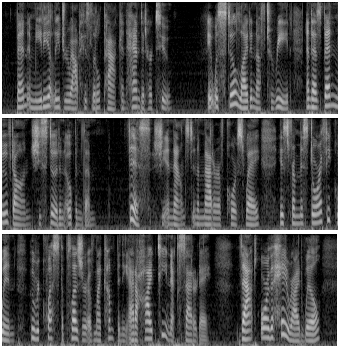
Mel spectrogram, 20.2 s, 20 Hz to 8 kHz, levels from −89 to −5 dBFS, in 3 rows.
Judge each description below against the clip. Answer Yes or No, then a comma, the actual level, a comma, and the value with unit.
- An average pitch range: Yes, average, 4.2 semitones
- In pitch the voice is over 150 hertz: Yes, high, 190 Hz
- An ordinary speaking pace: Yes, average, 180 wpm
